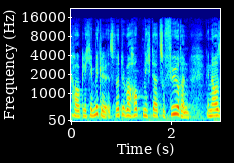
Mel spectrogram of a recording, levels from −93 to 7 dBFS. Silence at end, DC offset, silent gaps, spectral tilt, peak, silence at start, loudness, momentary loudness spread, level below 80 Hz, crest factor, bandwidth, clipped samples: 0 s; under 0.1%; none; -5.5 dB/octave; -6 dBFS; 0 s; -23 LUFS; 8 LU; -54 dBFS; 16 dB; 15.5 kHz; under 0.1%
